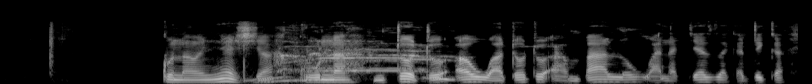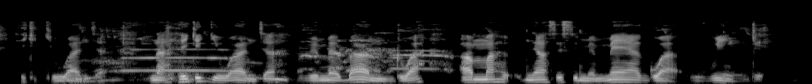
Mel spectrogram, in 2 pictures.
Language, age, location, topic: Swahili, 25-35, Nakuru, education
